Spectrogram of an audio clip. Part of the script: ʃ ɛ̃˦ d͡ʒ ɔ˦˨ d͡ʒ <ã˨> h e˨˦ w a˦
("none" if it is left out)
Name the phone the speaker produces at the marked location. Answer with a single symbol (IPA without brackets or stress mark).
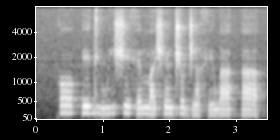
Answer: ã˨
